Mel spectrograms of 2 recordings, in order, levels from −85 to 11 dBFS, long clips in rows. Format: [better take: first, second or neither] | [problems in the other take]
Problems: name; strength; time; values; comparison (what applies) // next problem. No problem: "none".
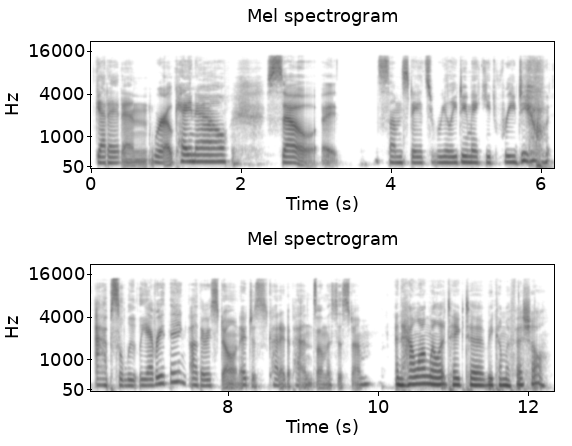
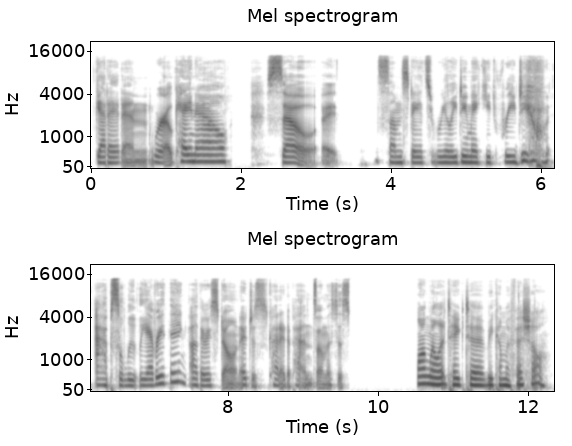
first | audio cutting out; at 2 s and at 9.5 s for 1 s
